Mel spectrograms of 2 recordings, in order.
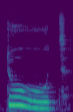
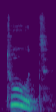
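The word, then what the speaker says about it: توت: The word of today is toot, toot. Ta, waw, and ta.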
